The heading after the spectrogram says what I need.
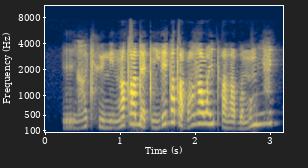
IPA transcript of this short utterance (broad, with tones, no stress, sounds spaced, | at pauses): r i̤˩ ʁ ɛ̤˥ t x y˩ mʲ ɛ˩ ŋ a˥ tˤ ɛ˥ d ɛ˩ t i˩ j e˥ d u˥ tˤ ɛ˩ b ʊ˥ ʁ zˤ i˥ w e̤˥ i̯ pʰ e˩ ðˤ e˩ b ə˩ m ʊ˥ m i̤˥ z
